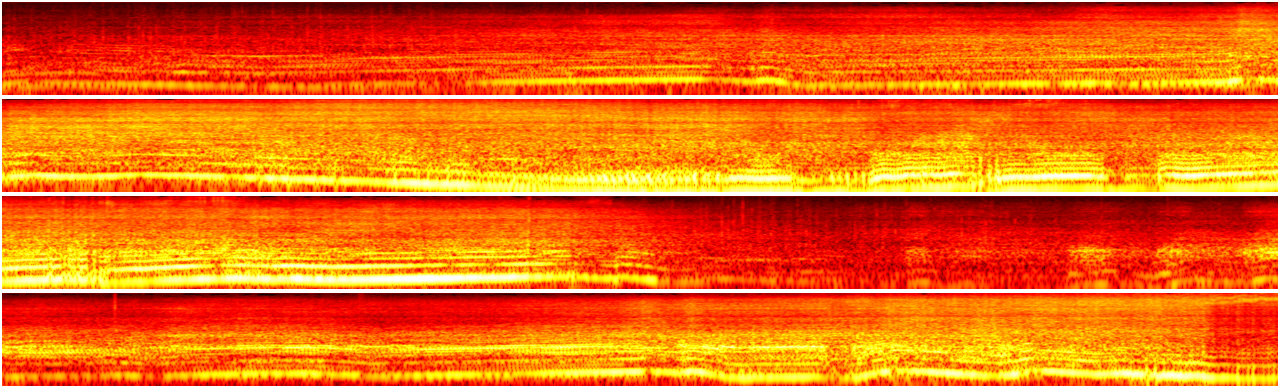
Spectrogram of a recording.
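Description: A rally car engine revs hard as it approaches and speeds past.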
